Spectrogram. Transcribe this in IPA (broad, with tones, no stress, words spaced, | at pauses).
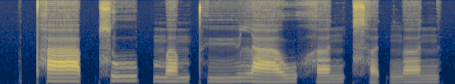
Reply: pʰaː˨p̚suː˧p̚ mɐ˧mpʰyː˨˥laː˨˥w hɐ˨˥n t͡sʰɐ˨t̚ŋɐ˥n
